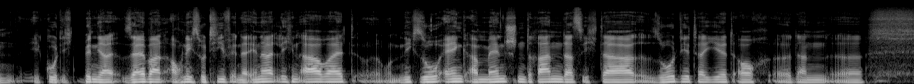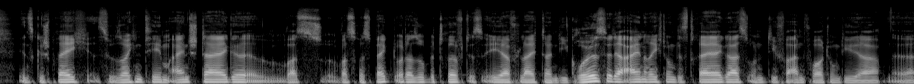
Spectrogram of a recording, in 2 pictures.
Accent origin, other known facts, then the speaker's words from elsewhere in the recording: Aschendorf, Lower Saxony, Germany; Ansonsten bin ich aufgewachsen in Aschendorf, Einzelkind, hat Vor- und Nachteile.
